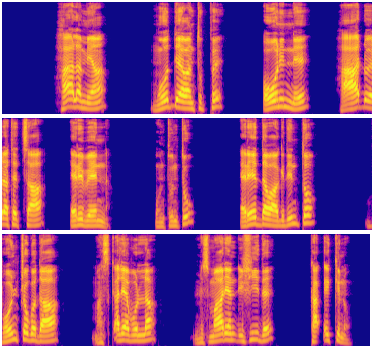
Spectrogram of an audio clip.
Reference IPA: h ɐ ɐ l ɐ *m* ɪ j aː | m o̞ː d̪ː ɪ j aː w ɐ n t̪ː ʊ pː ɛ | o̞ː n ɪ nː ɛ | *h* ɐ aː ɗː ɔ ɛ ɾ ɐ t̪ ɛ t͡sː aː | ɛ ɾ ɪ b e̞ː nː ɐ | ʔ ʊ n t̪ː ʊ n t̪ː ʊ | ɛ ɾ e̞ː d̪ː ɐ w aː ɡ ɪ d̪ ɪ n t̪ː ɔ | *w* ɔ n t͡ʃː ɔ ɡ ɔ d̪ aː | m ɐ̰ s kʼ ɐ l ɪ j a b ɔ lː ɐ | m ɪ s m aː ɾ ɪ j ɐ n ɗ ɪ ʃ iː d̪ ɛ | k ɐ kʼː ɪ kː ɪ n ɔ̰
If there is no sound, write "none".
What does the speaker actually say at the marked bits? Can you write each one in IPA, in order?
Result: m, h, b

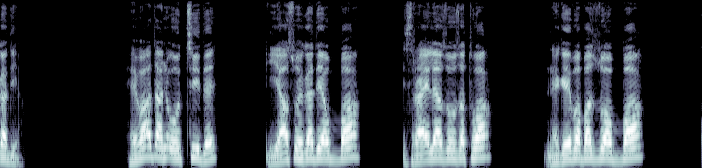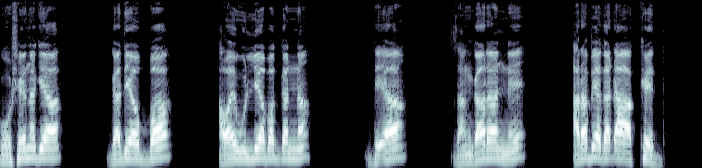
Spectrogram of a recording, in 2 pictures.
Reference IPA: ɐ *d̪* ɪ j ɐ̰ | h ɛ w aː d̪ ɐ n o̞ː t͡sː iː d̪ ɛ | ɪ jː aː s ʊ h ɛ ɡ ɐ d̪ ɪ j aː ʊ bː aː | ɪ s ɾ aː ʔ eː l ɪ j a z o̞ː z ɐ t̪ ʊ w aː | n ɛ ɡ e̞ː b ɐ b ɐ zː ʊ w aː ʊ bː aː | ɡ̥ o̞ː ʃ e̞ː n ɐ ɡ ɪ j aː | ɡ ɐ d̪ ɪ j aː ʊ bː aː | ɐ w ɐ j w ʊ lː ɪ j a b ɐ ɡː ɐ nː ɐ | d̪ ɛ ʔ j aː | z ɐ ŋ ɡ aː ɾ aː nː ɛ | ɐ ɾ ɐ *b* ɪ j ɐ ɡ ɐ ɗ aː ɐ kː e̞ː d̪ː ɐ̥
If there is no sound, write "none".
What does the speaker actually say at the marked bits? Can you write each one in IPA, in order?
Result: d̪, b

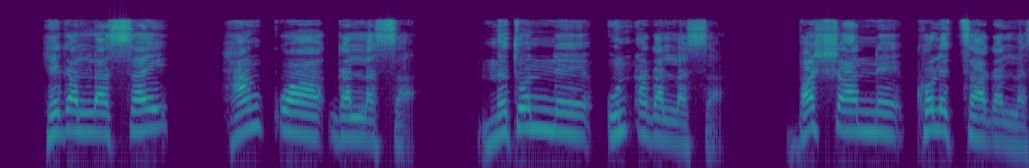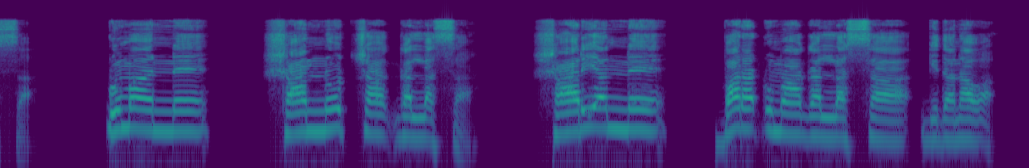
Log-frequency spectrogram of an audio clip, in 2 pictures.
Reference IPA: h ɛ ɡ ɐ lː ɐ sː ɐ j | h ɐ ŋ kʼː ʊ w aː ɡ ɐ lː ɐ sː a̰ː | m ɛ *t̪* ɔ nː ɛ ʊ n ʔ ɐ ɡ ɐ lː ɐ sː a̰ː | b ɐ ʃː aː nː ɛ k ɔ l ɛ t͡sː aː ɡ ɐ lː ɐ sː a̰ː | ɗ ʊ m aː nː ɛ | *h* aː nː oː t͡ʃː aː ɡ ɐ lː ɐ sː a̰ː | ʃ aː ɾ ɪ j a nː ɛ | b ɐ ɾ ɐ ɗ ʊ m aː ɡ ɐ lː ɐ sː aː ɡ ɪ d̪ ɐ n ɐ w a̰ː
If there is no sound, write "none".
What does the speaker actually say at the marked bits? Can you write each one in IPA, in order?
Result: t̪, ʃ

